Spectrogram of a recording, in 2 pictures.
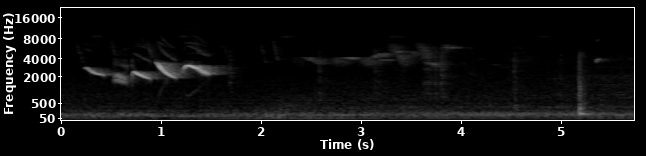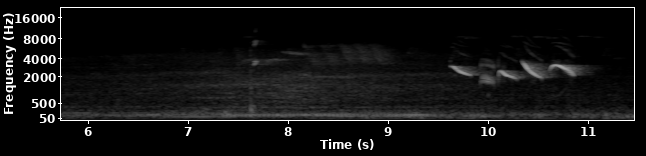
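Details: Captive Green-winged saltator (trinca-ferro) of the Paraná liso song type, warming up after a quick feather moult, singing two short bursts of rich, slurred whistled phrases separated by a quiet pause with faint background hum.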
